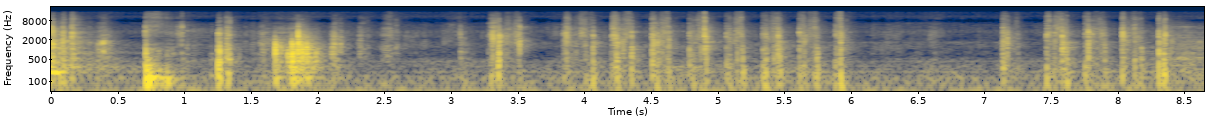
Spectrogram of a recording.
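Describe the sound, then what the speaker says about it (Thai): Tarot cards shuffled by hand at close range, giving a run of crisp, papery riffling bursts with short pauses between them and no talking. "จะเปิดไพ่เพิ่มให้นะคะ"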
